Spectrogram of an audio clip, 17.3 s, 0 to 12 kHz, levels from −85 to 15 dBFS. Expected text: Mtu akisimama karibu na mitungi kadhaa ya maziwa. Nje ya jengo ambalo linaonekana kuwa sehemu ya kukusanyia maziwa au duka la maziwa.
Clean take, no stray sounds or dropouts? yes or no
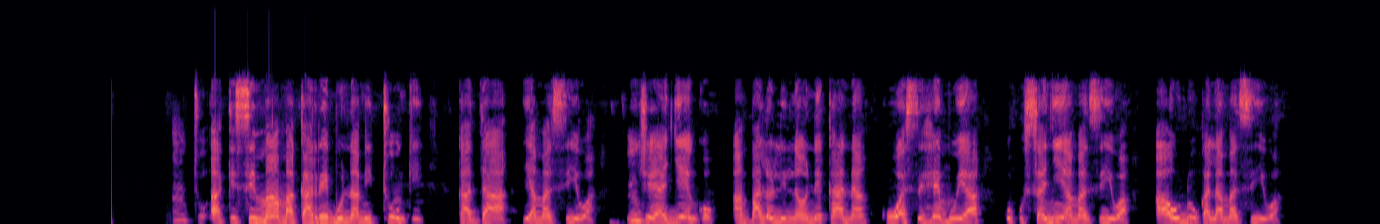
yes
